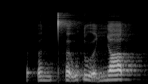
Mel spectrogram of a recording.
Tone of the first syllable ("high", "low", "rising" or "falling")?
low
